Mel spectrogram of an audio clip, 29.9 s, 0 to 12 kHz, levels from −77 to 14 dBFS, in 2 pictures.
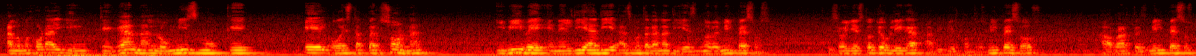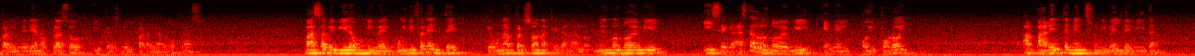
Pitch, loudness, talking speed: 120 Hz, -28 LUFS, 175 wpm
